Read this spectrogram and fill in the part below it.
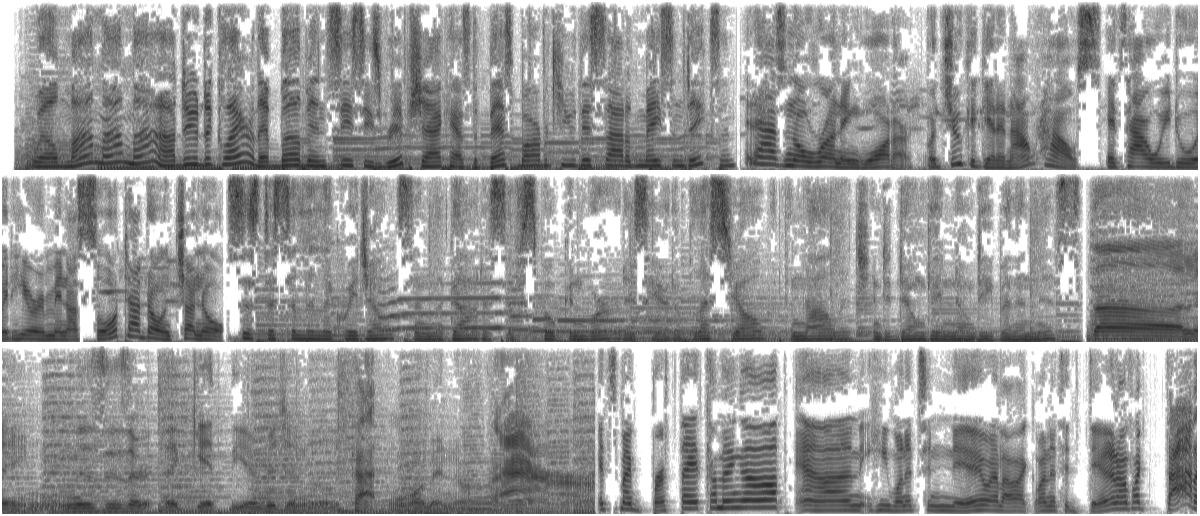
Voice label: American English Character

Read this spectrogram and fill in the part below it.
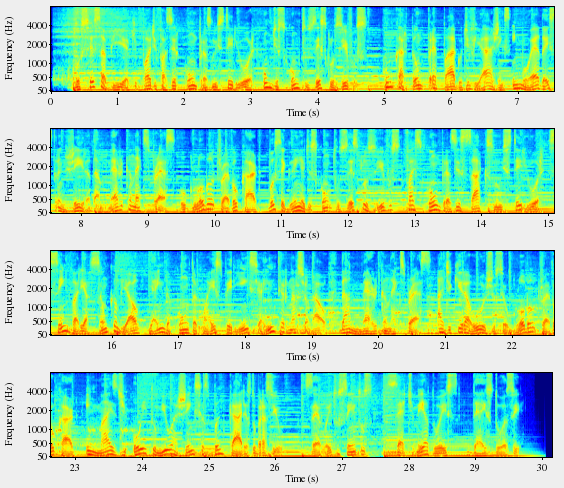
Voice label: Spot; AMEX GTC

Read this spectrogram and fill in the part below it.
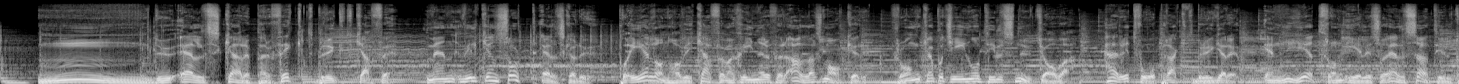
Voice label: Friendly Inviting

